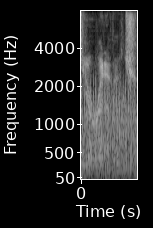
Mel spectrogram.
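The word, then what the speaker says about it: Yaridovich: This is Yuridovich, or Yuridovic, depending on how you want to pronounce it.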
